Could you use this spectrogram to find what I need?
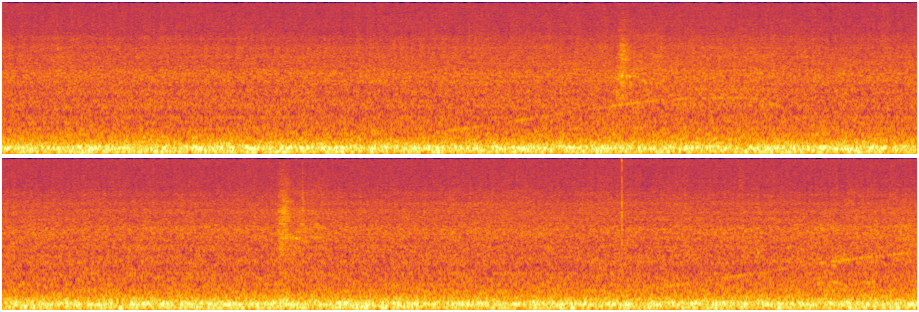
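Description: Airliner jet engines rumble steadily, heard from inside the cabin.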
